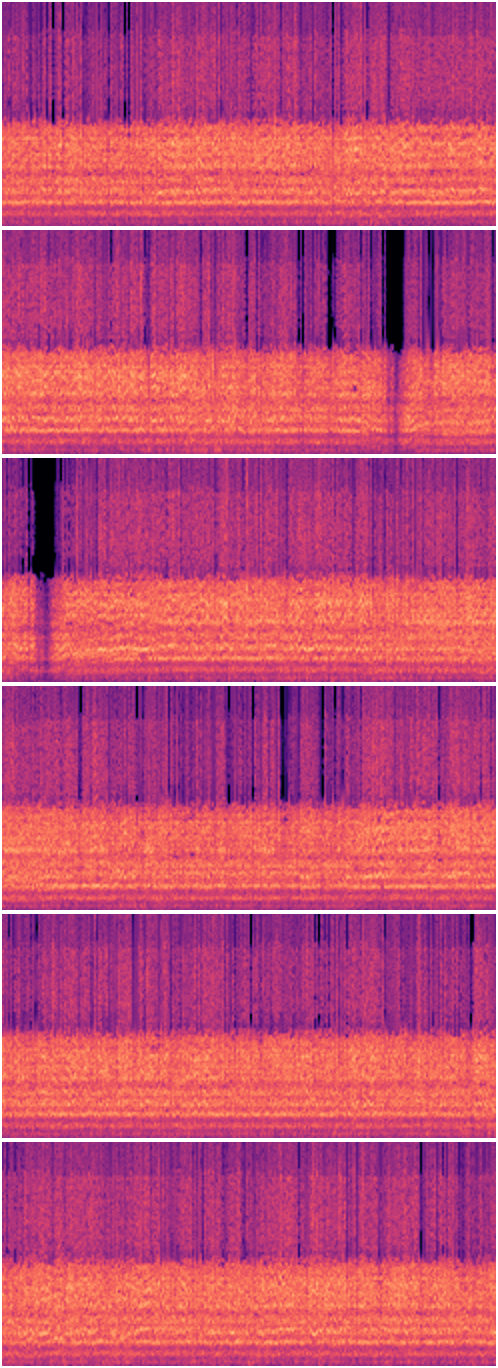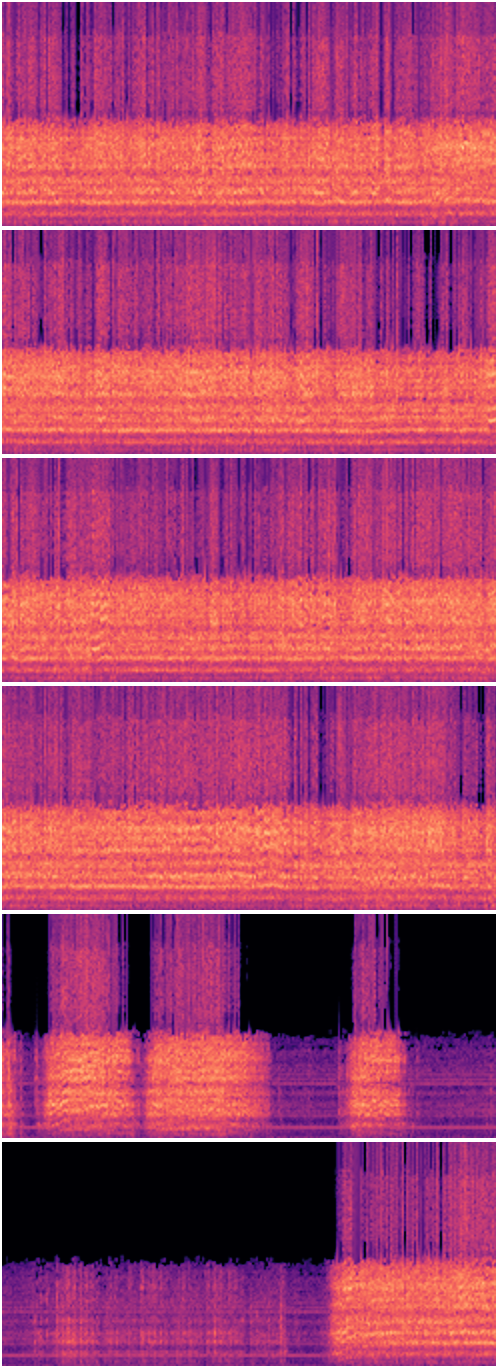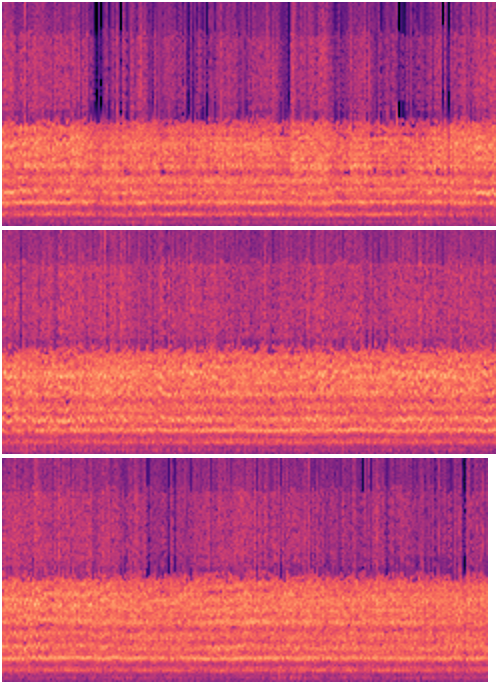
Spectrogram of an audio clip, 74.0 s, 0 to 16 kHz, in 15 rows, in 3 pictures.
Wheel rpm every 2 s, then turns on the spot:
230, 230, 220, 230, 170, 160, 220, 210, 230, 230, 230, 230, 230, 230, 230, 230, 230, 240, 230, 230, 230, 230, 230, 220, 190, 110, 30, 20, 30, 210, 230, 230, 220, 220, 220, 230, 230.
50-56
